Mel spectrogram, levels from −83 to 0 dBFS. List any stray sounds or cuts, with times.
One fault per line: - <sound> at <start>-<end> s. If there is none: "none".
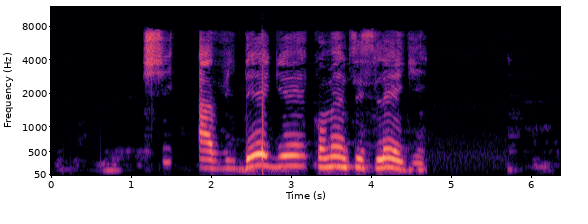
none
